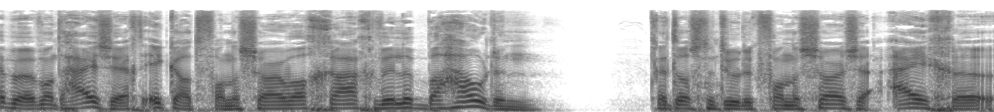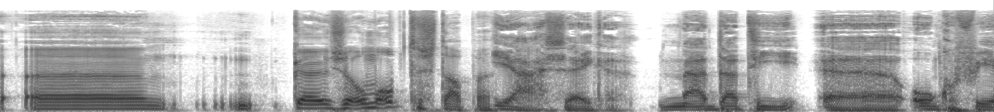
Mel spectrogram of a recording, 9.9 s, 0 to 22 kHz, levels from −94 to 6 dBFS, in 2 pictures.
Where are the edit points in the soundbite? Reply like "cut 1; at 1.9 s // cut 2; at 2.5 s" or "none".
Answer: none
